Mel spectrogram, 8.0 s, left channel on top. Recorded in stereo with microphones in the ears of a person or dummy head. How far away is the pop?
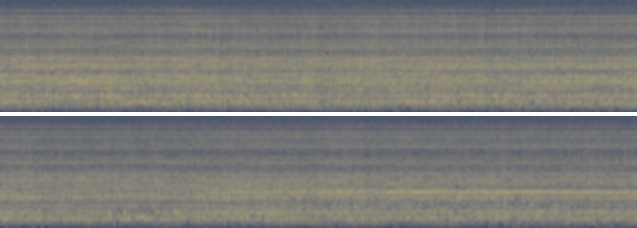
I don't hear a pop.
